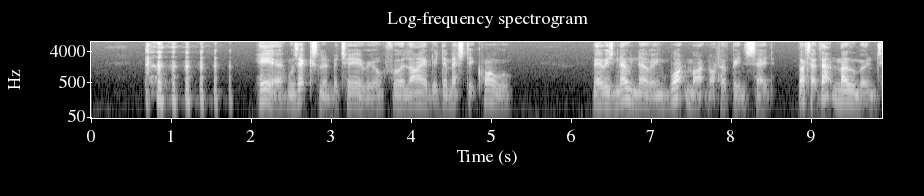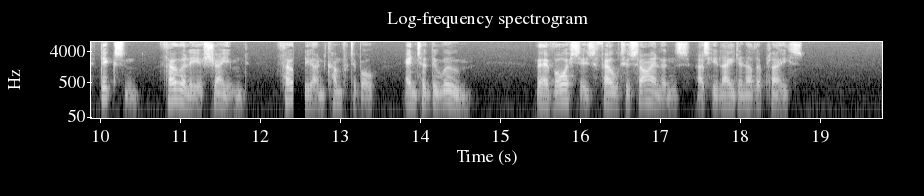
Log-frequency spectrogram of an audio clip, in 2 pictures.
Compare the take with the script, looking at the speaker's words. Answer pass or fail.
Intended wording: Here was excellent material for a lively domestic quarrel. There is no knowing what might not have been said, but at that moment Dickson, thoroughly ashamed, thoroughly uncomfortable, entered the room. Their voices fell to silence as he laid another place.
pass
